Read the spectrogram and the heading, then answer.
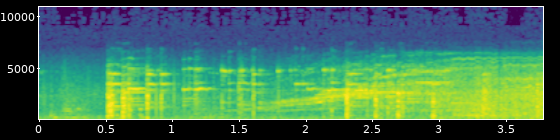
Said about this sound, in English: There's Dr. Carter's dinner gong. Come along.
